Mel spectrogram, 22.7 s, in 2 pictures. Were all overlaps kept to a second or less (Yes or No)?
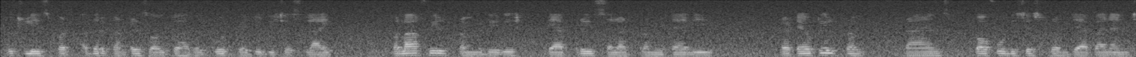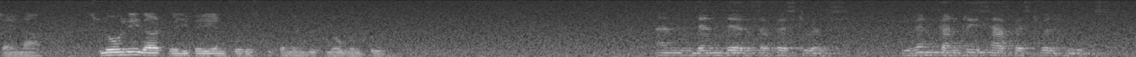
Yes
